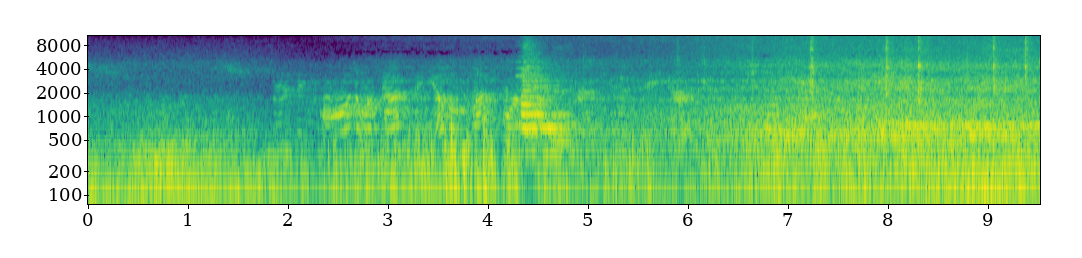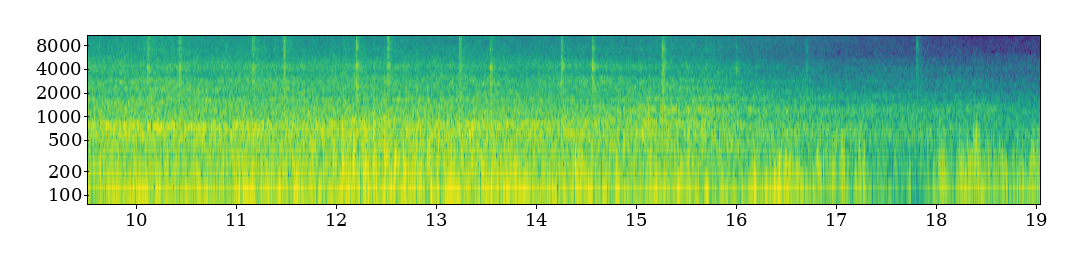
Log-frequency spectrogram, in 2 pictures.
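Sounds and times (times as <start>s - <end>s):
continuous train hum: 0.0s - 19.0s
train wheels rumbling on rail: 2.4s - 19.0s
wheels clicking over rail joints: 5.9s - 16.8s.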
